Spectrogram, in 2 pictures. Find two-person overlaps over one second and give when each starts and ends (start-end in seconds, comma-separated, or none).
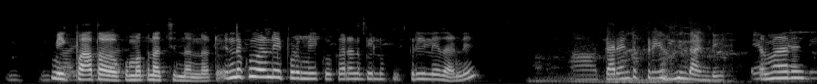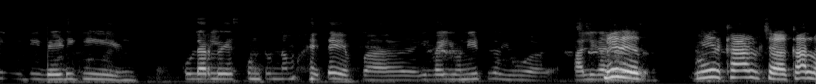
none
